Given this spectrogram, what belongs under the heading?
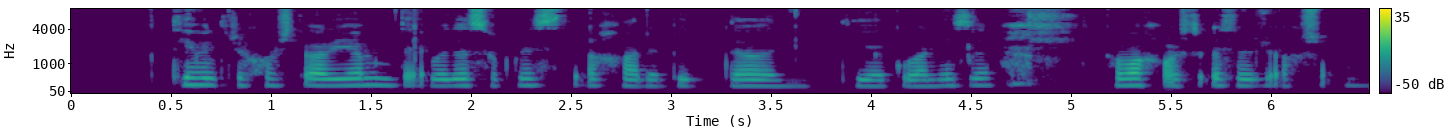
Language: Georgian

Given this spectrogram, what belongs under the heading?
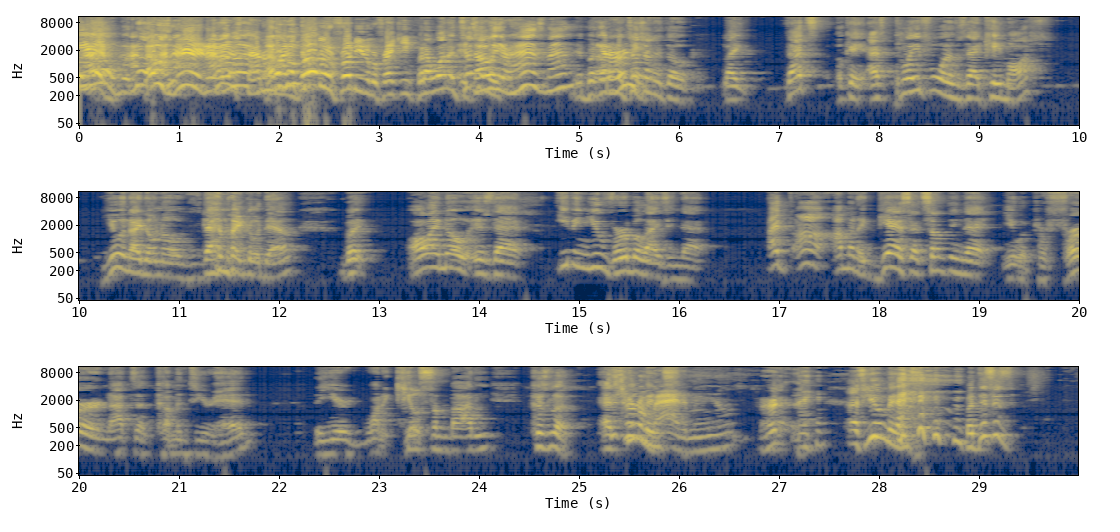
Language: English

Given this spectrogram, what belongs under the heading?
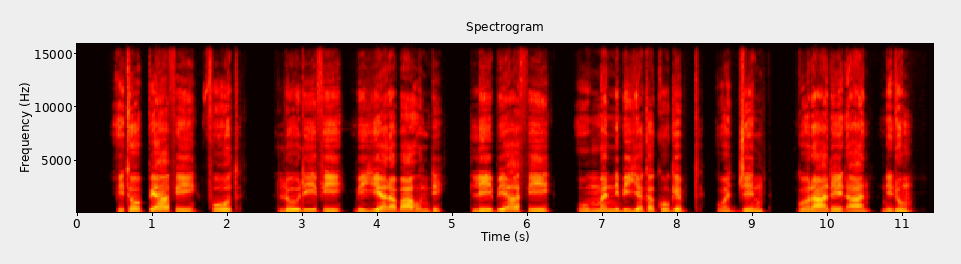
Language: Oromo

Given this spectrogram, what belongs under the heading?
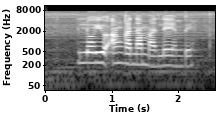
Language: Tsonga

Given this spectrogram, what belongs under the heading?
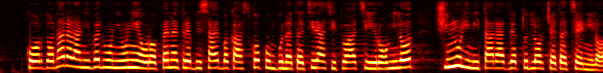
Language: Romanian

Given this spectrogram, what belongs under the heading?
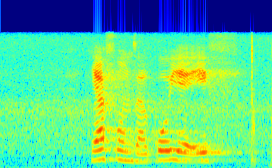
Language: Xhosa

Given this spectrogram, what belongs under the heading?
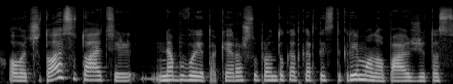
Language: Lithuanian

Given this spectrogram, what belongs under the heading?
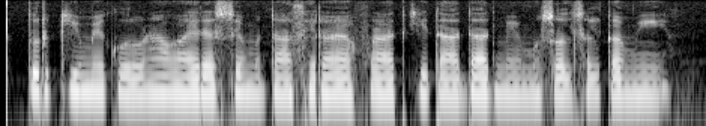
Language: Urdu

